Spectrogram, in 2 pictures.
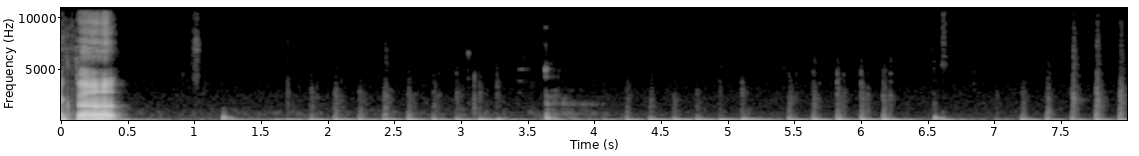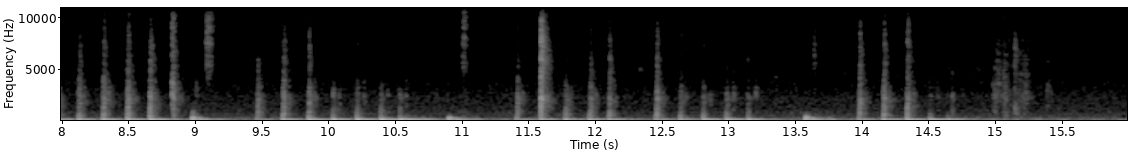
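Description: A sponge dabs softly and rapidly on paper.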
